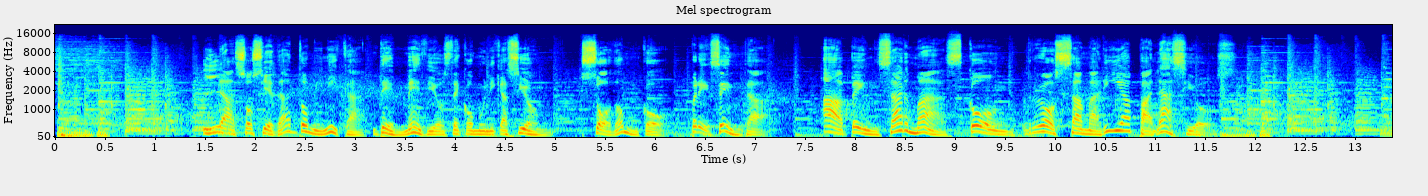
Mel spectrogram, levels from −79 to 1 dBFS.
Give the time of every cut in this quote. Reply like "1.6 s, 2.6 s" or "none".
1.0 s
